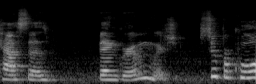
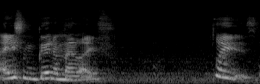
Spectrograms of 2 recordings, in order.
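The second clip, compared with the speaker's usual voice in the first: desperate, breathy, hushed voice, near a whisper; 7 dB quieter than usual. Speaker appealing directly to the director, desperate pleading. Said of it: "Do you hear the desperation in my voice".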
